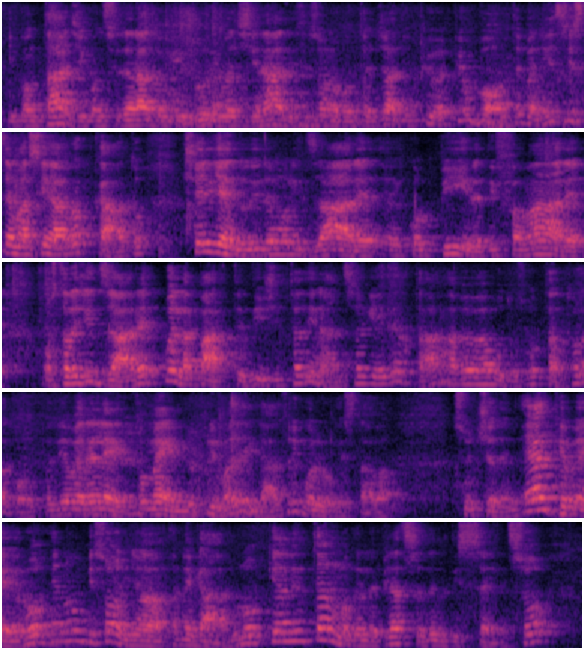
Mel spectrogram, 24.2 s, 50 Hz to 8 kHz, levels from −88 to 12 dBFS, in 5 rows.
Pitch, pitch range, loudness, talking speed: 145 Hz, 120-180 Hz, -33 LUFS, 155 wpm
